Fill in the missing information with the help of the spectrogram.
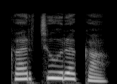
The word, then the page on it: ಕರ್ಚೂರಕ: karcūraka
